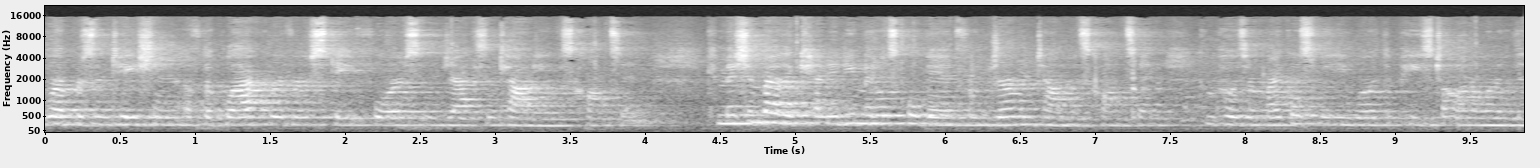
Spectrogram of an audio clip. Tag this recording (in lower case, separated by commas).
speech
